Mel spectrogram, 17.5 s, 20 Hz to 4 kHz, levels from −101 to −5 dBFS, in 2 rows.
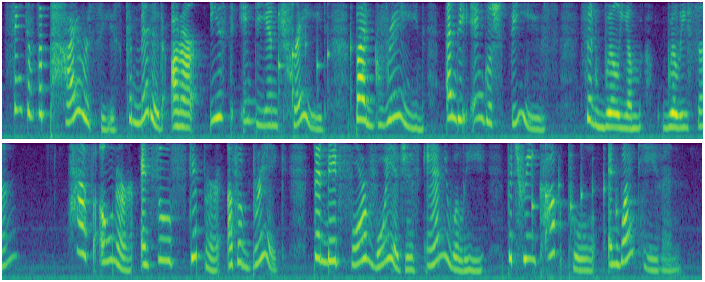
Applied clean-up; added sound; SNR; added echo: none; Marimba, xylophone; 14 dB; none.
